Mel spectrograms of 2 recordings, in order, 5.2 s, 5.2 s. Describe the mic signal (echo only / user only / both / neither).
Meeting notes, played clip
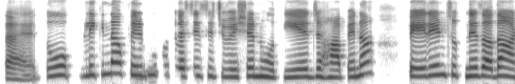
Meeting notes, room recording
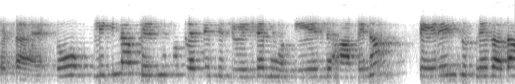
echo only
